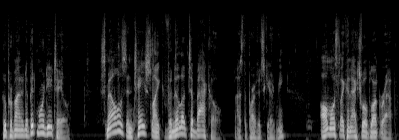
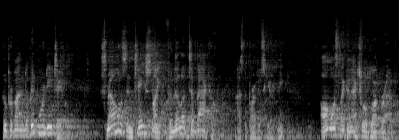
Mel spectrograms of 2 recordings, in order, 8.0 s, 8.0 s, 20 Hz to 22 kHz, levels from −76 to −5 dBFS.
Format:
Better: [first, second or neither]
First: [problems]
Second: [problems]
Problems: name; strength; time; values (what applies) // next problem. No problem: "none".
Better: first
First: none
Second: room echo; slight; dies away in 2.1 s // off-mic speech; somewhat distant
